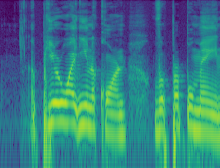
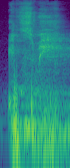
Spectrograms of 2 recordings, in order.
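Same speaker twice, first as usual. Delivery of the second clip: breathless whispered reveal; ghostly whisper; 7 dB quieter than usual. Acted. Applejack's spirit revealing herself to Starlight, whispered. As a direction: whisper it from the dark.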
